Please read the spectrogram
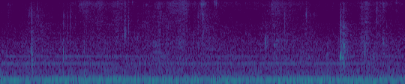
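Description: Steady low mechanical hum with a faint steady tone over it, and a few soft clicks.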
